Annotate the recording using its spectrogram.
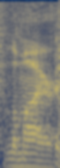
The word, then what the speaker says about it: Lemire: Jeff Lemire. – Is it Lemire? I don't know how you pronounce his name, but... It is.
